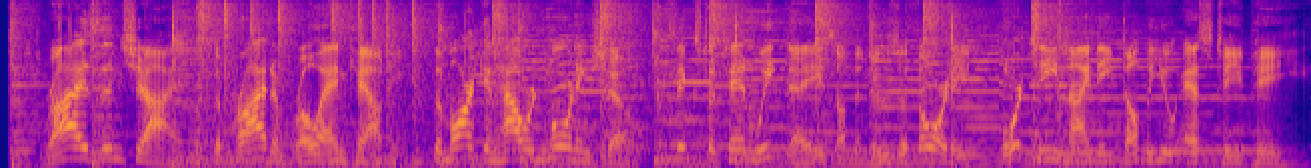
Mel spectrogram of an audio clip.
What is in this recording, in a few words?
Radio Promo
